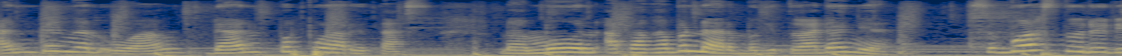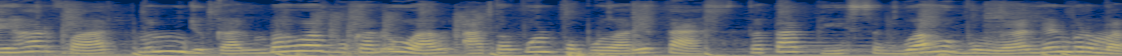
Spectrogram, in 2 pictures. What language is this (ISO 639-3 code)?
ind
